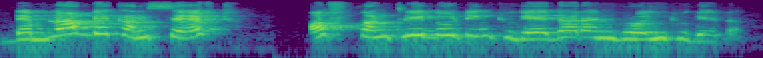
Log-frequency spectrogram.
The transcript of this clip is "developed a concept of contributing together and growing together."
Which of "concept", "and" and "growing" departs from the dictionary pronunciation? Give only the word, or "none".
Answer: none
